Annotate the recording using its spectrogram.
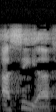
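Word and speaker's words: Aasia: poison and her name her name is a-a-s-i-a I believe it's pronounced asea Bibi yeah she's from Pakistan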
